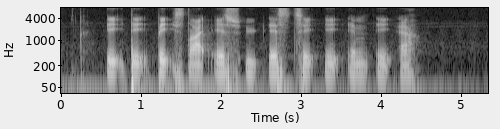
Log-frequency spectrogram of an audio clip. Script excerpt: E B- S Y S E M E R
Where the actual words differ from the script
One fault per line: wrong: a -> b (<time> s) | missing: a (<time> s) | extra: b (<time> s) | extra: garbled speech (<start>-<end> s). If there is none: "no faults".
extra: D (0.9 s)
extra: T (2.9 s)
